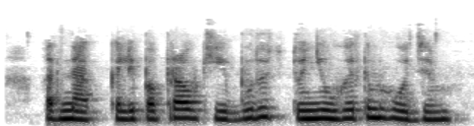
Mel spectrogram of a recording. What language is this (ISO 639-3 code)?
bel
